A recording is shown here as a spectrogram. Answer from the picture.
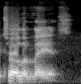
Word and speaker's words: Ptolemaeus: He wrote unto Ptolemy, the governor. Just say Ptolemaeus. That P is silent.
